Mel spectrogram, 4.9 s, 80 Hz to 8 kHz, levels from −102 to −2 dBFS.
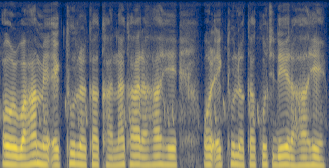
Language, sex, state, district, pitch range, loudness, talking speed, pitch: Hindi, male, Arunachal Pradesh, Lower Dibang Valley, 140-155 Hz, -18 LUFS, 220 wpm, 145 Hz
